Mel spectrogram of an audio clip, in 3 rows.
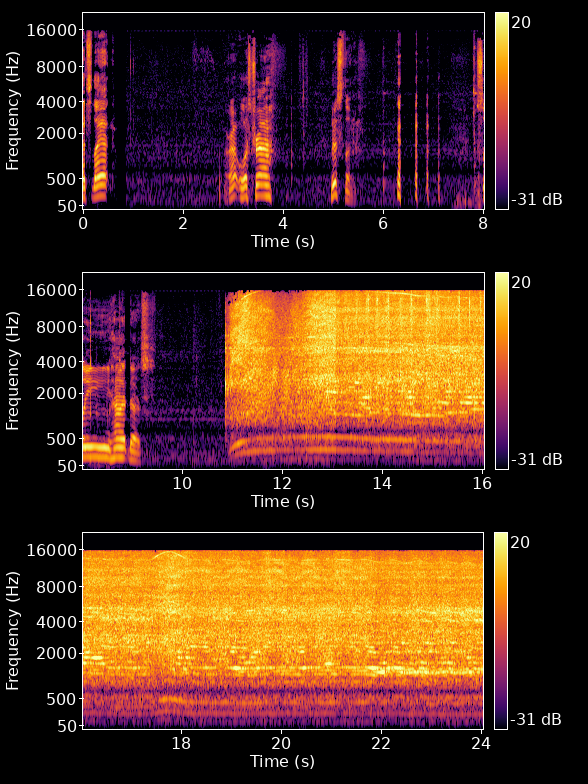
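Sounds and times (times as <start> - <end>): angle grinder grinding paint: 10.8 - 24.0.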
